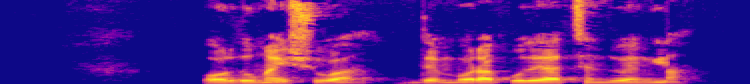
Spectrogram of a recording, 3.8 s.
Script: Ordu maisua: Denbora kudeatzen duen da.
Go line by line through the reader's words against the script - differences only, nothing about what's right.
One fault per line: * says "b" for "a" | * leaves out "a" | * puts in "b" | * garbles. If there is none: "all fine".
all fine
